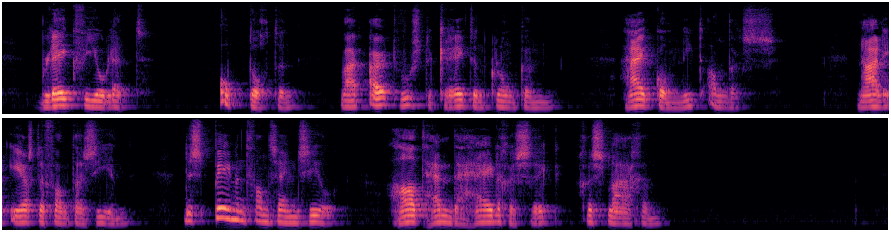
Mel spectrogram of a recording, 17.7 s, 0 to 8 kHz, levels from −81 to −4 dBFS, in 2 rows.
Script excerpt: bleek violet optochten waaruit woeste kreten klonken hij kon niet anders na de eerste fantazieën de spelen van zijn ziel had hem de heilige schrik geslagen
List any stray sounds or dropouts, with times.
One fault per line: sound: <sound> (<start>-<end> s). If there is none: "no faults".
no faults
